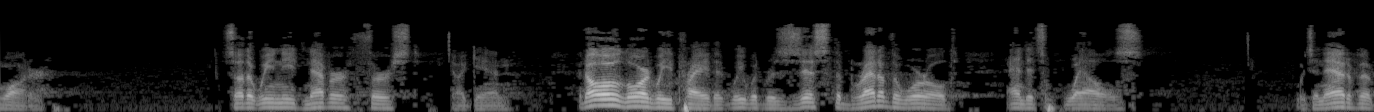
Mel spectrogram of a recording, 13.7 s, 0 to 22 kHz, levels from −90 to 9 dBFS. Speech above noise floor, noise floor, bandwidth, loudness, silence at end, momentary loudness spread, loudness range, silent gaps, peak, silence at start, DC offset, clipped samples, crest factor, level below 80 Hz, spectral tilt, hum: 41 dB; -70 dBFS; 10 kHz; -29 LUFS; 0 s; 20 LU; 11 LU; none; -6 dBFS; 0 s; under 0.1%; under 0.1%; 24 dB; -52 dBFS; -5 dB/octave; none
